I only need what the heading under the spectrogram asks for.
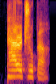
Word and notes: paratrooper: Indian

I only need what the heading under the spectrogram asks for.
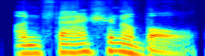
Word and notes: unfashionable: American English

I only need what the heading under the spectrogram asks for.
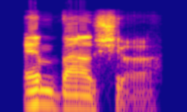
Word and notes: embouchure: British English

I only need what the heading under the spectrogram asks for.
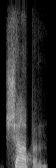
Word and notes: sharpen: Indian

